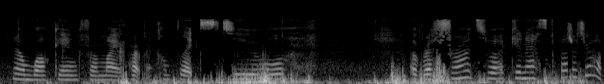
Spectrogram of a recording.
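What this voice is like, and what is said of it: Out of breath while speaking. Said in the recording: “sorry if I'm out of breath, it's because I'm walking”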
